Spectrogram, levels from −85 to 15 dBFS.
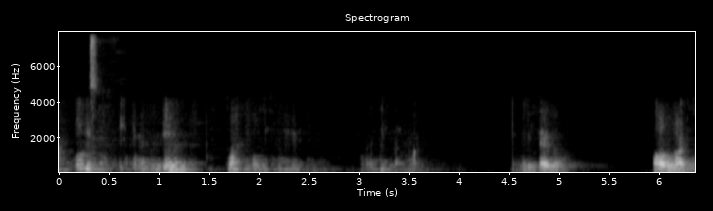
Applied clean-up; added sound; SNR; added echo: neural mask model DeepFilterNet 3.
